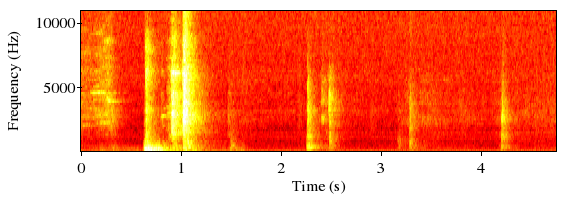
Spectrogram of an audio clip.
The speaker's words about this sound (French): Elle ouvre la porte et il sort.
